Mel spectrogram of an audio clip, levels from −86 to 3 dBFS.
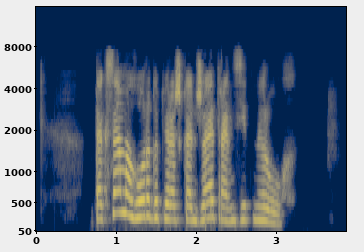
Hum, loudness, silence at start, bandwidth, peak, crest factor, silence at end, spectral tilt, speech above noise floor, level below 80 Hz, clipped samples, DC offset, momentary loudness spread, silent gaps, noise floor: none; -16 LUFS; 0.75 s; 8.2 kHz; 0 dBFS; 18 dB; 0.7 s; -3 dB/octave; 33 dB; -60 dBFS; under 0.1%; under 0.1%; 10 LU; none; -50 dBFS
